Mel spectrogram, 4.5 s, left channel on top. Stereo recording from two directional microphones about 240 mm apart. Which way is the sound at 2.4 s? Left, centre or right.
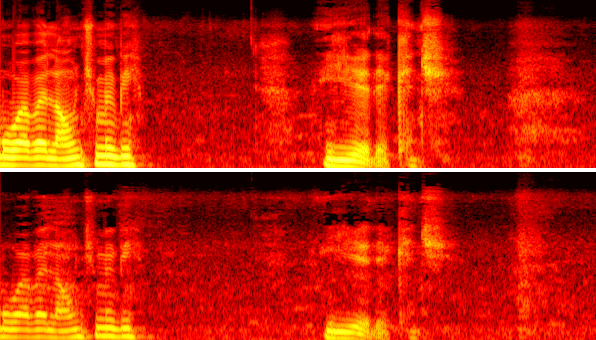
Left.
